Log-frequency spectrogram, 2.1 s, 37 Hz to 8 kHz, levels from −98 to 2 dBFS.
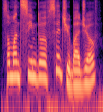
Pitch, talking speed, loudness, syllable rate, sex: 185 Hz, 230 wpm, -17 LUFS, 5.6 syllables/s, male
